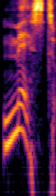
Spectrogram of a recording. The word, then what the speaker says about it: missed: which is missed perfect missed one syllable and the strong T at the end mist is when it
